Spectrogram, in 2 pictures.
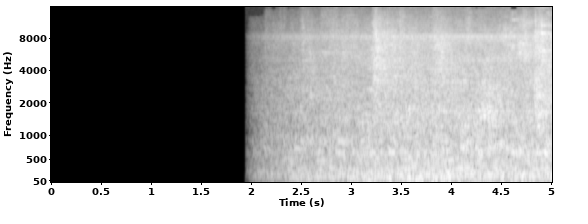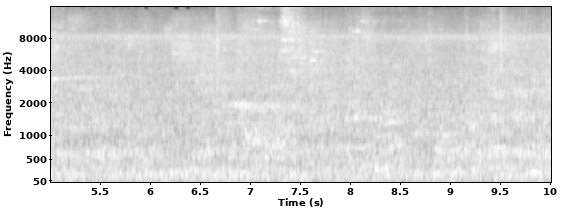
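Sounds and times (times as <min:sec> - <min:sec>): broad noise: 0:02.0 - 0:10.0.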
